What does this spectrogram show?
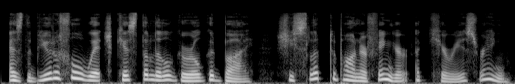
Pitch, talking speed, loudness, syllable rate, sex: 185 Hz, 210 wpm, -17 LUFS, 5.5 syllables/s, female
